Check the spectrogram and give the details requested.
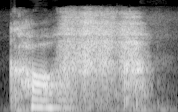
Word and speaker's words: cough: spelling and pronunciation so even though there's a GH the pronunciation is cough with f three when your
